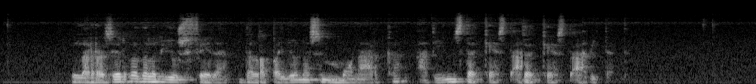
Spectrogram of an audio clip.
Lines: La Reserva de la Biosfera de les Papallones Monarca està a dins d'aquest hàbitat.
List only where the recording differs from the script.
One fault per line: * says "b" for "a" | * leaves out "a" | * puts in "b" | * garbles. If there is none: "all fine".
* leaves out "les"
* leaves out "està"
* puts in "d'aquest"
